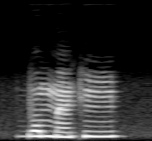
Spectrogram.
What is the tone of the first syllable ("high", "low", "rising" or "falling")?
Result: high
